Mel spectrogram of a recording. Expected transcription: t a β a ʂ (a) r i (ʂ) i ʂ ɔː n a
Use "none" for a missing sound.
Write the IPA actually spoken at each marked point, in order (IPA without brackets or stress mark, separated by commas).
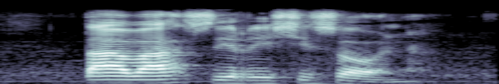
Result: i, ʃ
